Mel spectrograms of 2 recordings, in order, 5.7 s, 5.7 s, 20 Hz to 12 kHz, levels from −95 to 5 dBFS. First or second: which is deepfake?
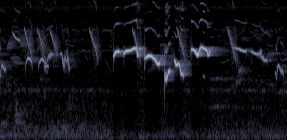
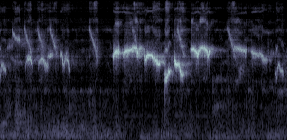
second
